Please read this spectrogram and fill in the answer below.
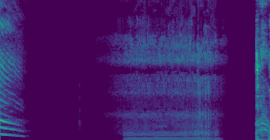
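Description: A single long, low rattling snore on an in-breath, with brief other sounds before and after it.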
